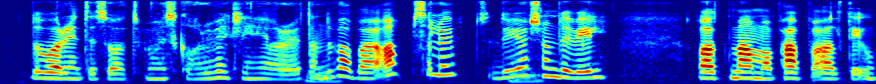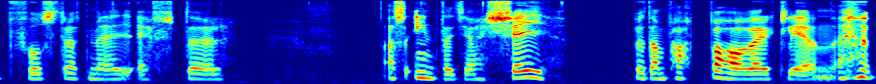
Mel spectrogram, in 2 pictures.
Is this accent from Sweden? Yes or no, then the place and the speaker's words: yes; Motala, Östergötland, Sweden; Och jag är uppvuxen på stranden i Motala. Så det tror jag egentligen har färgat min uppväxt mer. Att jag har haft närhet till natur och haft en bott i liksom en liten stad.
